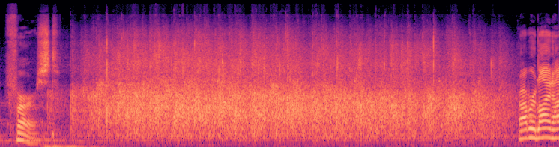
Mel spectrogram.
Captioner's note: applause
